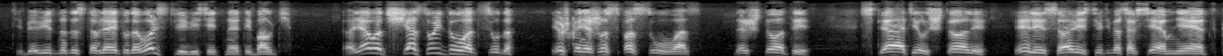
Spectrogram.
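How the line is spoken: Shouting. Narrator (Russian): крикнул Джубадзе

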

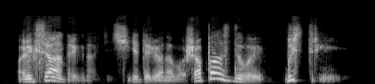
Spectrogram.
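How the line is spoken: Displeased impatient mutter. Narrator (Russian): охранник Толик, который недовольно бормотнул

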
